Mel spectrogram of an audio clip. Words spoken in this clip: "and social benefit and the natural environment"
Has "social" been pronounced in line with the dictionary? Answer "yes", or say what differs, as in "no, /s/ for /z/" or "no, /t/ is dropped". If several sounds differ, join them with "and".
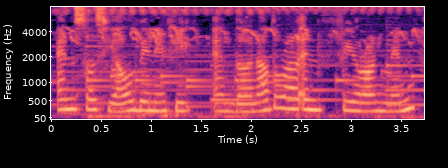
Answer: no, /s/ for /ʃ/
